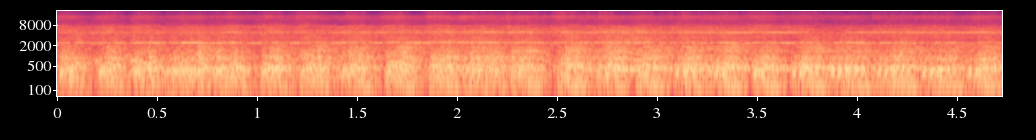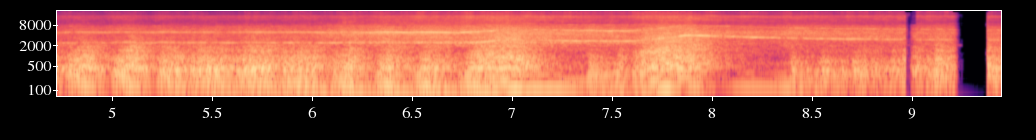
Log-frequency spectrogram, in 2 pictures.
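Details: Mazda FD RX7 Bridgeport rotary with a single Hypergear T51R turbo conversion, test run after checking oil feed and housing clearance: loud rough rotary drone, turbo whistle rising on a blip, then a smooth wind-down at shutoff; runs fine, turbo spools down easily.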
